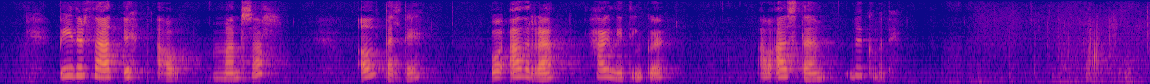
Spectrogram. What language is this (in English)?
Icelandic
